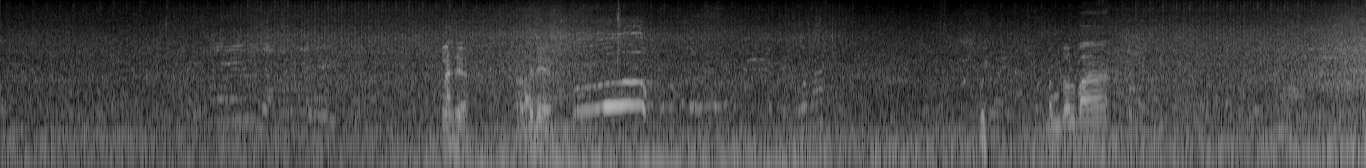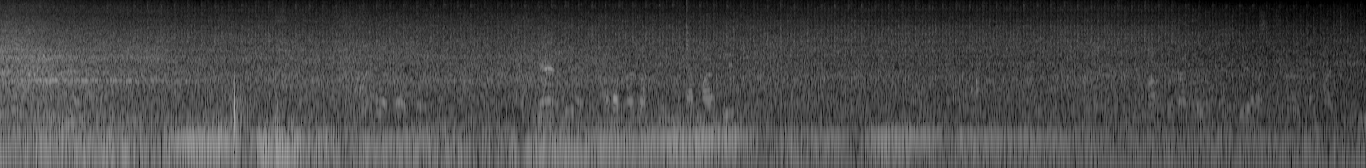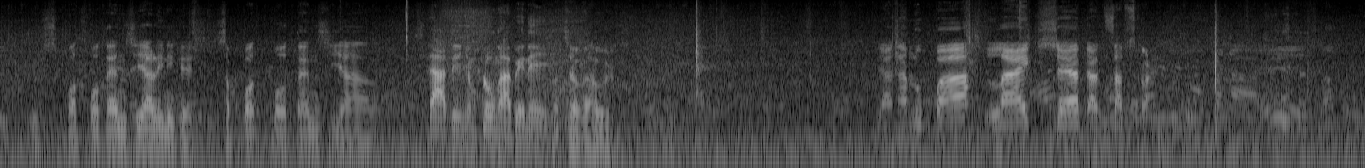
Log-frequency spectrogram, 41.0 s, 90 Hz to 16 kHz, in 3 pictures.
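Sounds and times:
vehicle engine humming: 0.0s - 40.9s
scattered voices: 23.0s - 40.9s.

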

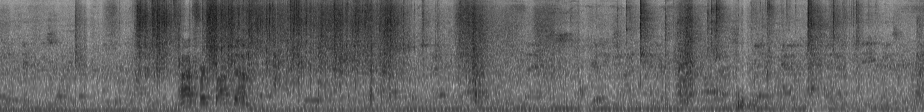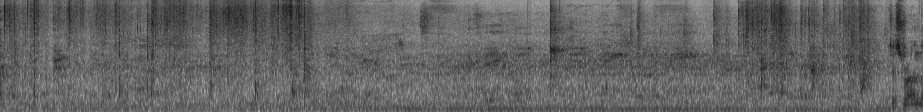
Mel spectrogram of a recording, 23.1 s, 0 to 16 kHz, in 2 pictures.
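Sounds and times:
low background hum: 0.0s - 23.0s
plastic wrap crinkling and tearing: 1.6s - 6.3s, 11.5s - 15.8s, 19.4s - 22.7s.

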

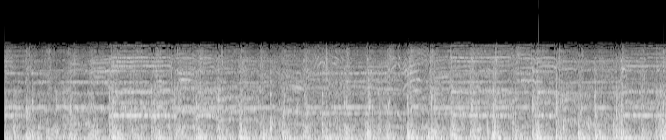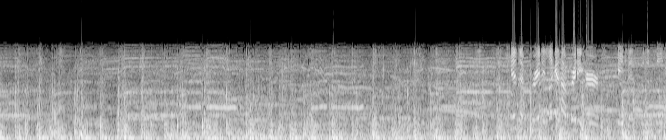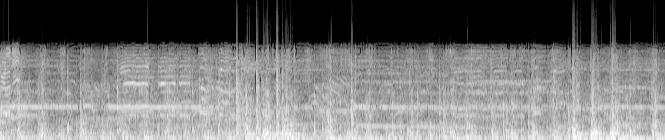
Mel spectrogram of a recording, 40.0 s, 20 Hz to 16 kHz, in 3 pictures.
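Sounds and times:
group chanting: 0.1s - 39.9s
hand drums beaten steadily: 0.1s - 39.9s.

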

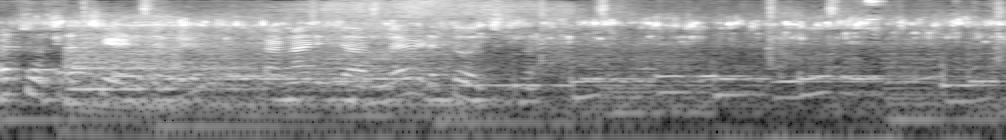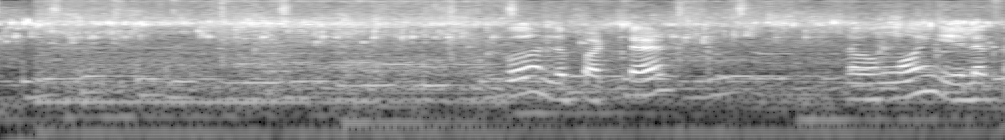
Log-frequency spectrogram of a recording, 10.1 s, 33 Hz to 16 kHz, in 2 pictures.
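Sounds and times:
hot oil sizzling in a pot: 0.0s - 10.0s.

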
